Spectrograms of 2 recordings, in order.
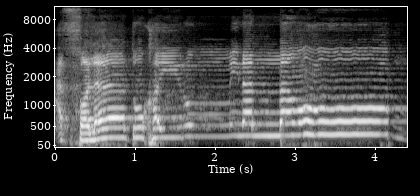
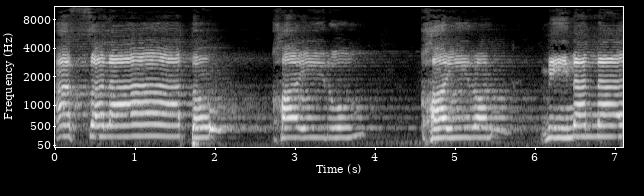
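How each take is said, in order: First: No extra word is added and it ends 'nawm'. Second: An extra word is added and it ends 'nar'. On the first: The speaker calls it right. "মাদ্রাসার তালিব ইলমকে দাঁড় করান, আজান দিতে বলুন" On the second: The speaker calls it wrong. "ফজরের সময় আজান দিচ্ছে চাচা"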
